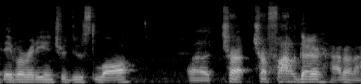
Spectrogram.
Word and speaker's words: Trafalgar: They've already introduced Law, Trafalgar. I don't know how you say it. That's how you say it. You said it right. Trafalgar. Trafalgar. Trafalgar.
